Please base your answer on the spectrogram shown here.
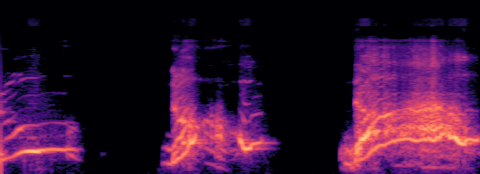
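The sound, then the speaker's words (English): A drowsy cat, just woken from sleeping on a person's lap, grumbles in three drawn-out, moaning vocalizations with short pauses between them, the last one longest and fullest, with no other sound around. “I'm sorry, did I wake you up?”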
